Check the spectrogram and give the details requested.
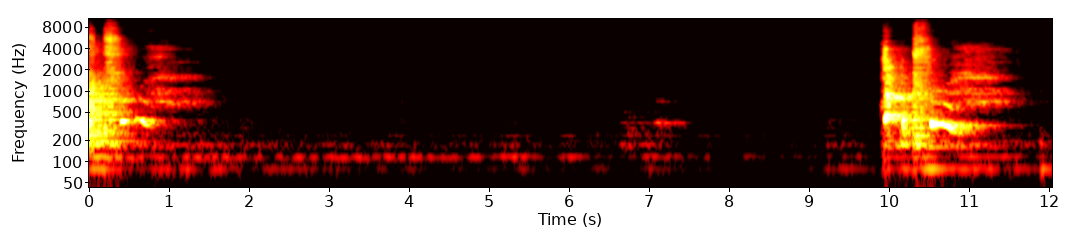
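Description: Two forceful, explosive sneezes about ten seconds apart, muffled into a tissue, with near-silence between them.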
